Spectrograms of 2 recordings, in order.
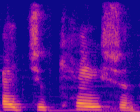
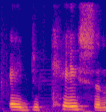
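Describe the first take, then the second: First: It is pronounced without the common Nigerian pattern. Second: It is pronounced the way Nigerians commonly say it. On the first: The speaker calls it right. "it is edu, education" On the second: The speaker calls it wrong. "It is not education, like we like to say in Nigeria"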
